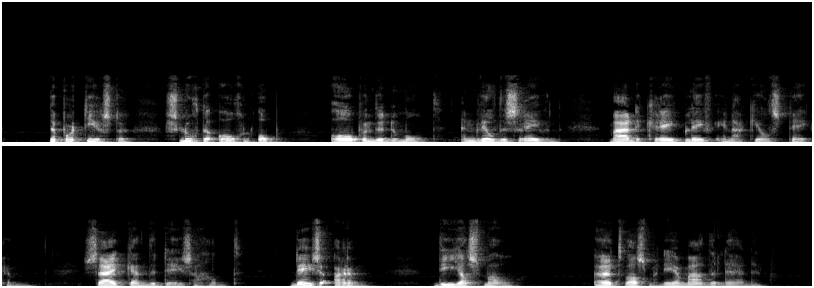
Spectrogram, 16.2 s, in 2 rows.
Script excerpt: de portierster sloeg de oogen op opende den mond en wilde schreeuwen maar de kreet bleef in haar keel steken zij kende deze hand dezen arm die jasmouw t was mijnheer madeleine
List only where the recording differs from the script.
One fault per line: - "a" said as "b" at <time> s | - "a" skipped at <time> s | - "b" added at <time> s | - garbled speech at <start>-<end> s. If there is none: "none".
none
